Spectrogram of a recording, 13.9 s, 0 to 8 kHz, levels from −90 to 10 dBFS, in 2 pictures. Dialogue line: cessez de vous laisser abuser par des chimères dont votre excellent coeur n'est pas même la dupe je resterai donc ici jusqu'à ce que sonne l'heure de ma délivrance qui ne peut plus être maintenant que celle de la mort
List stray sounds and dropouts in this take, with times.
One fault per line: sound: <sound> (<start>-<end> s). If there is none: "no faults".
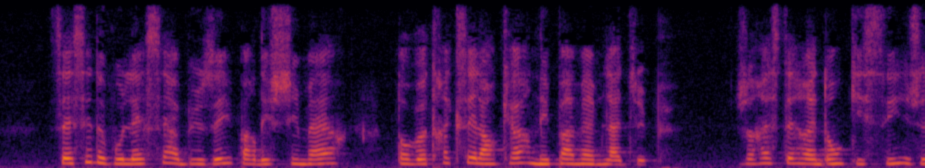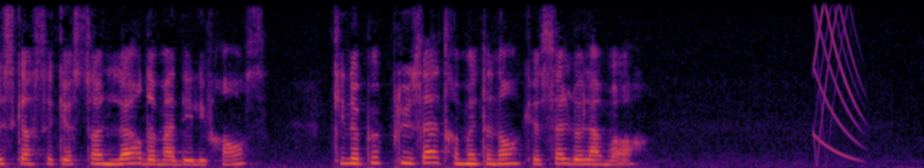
sound: chirp (13.0-13.5 s)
